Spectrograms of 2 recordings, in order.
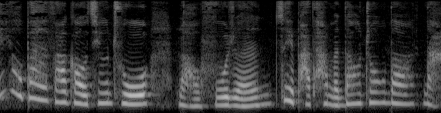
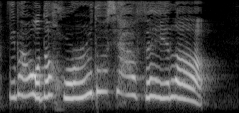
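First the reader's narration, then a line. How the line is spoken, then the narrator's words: Old woman shouting. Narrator (Chinese): 瘦小的老妇人喊起来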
